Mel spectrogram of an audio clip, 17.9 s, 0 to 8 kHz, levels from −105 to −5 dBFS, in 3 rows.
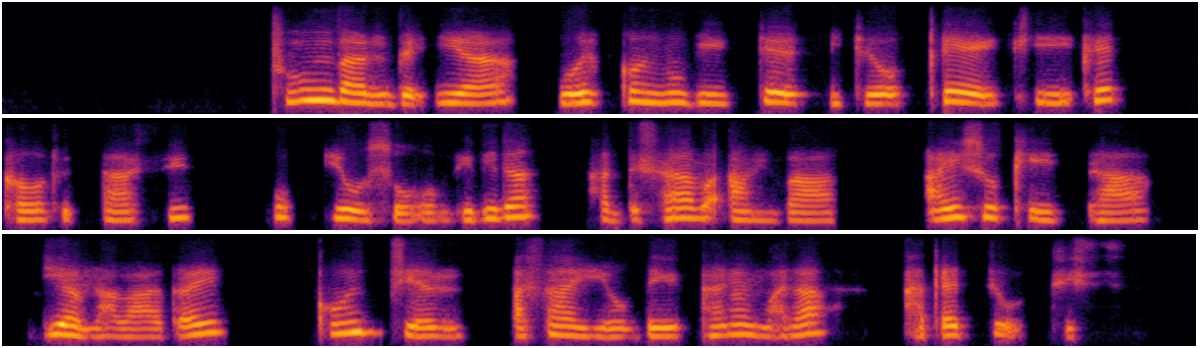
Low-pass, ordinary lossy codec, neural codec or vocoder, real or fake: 7.2 kHz; Opus, 32 kbps; codec, 16 kHz, 0.5 kbps, FunCodec, trained on Chinese and English, 25 frames a second; fake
